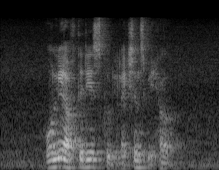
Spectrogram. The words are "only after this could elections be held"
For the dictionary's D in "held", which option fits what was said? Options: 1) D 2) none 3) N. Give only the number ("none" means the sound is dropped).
2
